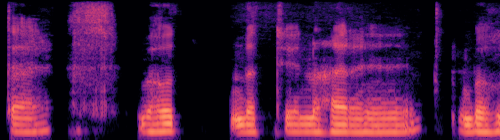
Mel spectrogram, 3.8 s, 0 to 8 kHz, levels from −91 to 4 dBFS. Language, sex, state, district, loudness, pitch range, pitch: Hindi, male, Bihar, Jamui, -23 LUFS, 110-120 Hz, 115 Hz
